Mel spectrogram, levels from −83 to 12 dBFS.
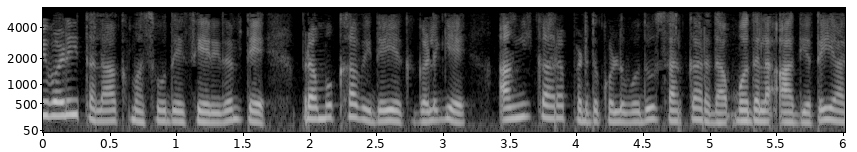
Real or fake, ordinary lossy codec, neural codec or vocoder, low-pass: real; none; none; 5.4 kHz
